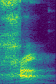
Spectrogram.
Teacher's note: یاد رکھیں جو آواز ایچ سے نکلتی ہے، ہا سے نکلتی ہے ہندی میں، تو لیکن فرق ہے، یہ تھوڑا حلق سے نکلتا ہے۔ ہا ایک ہوتا ہے، ہا ایک ہوتا ہے، ہا حلق سے، زیادہ حلق کی گہرائی سے، ہا۔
